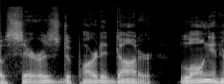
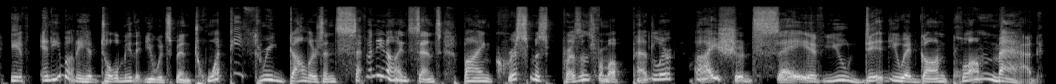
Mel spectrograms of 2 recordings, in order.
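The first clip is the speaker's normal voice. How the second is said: Lottie voice; 10 semitones higher than usual. A narrator's reading.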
